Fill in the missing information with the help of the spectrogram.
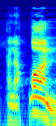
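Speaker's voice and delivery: কন from the tongue root against the palate; back of tongue কন. Shown as a demonstration. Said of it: "জিহ্বার গোড়া তার বরাবর উপরের তালুর সঙ্গে".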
